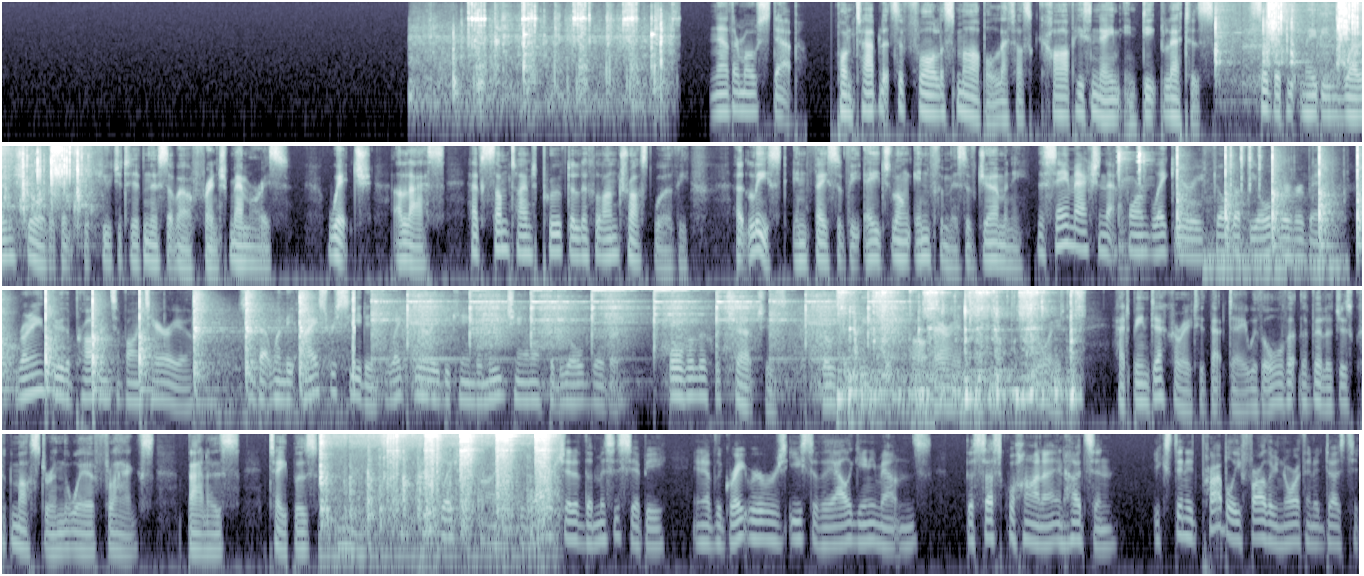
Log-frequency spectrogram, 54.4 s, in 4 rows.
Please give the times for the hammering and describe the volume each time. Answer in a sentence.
You can hear the hammering from 24.8 to 36.5 s, getting quieter.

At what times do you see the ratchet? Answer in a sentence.
The ratchet can be heard from 4.0 to 6.8 s, from 12.2 to 14.5 s, from 25.6 to 27.1 s, from 35.5 to 38.0 s and from 44.0 to 46.4 s.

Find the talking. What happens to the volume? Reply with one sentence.
The volume of the talking goes down.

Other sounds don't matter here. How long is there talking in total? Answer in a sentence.
The talking can be heard for 47 seconds in total.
